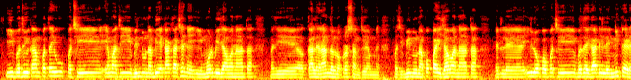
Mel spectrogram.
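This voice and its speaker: A man's voice: a little high, normal speed. A man, hosting a family vlog and casually telling how the day went. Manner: relaxed storytelling, conversational. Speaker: family vlogger. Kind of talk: casual chat.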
